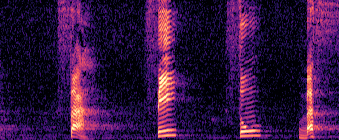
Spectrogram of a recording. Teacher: Ta dikeluarkan dengan menyentuhkan ujung lidah kita dengan dinding dua gigi seri bagian atas. Diucapkan dengan suara dan nafas yang terdengar mengalir. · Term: huruf Ta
